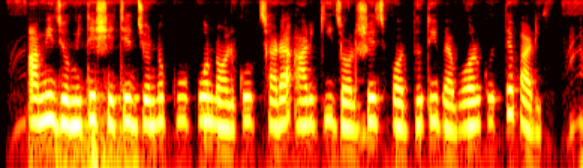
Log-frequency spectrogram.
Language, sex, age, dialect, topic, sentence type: Bengali, female, 25-30, Standard Colloquial, agriculture, question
